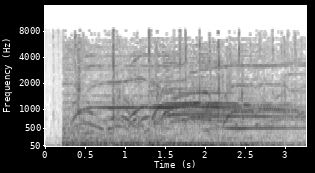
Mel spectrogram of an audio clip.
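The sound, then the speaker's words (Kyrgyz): Crowd cheering, shouting and whistling in the central square of Yerevan as a protest rally greets news of the prime minister's resignation. A dense, loud roar rises abruptly and holds steady, with shrill sliding whistles over it. “Еревандын борбордук аянтына чогулгандар бул кабарды кубануу менен кыйкырык сүрөө менен кабыл алышты.”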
